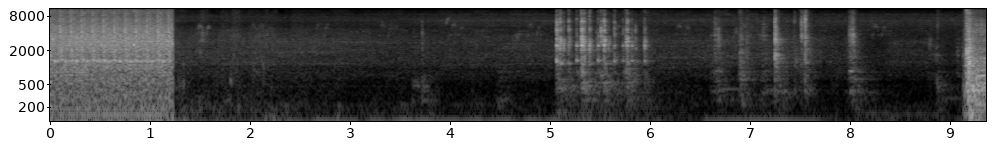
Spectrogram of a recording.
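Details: 1940 Ford 9N tractor after a rebuild correcting backwards rod caps, wrong ignition and cam timing, and wiped bearings: a loud burst as it catches, then a low, even idle thump with light clicks over it; runs normally.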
